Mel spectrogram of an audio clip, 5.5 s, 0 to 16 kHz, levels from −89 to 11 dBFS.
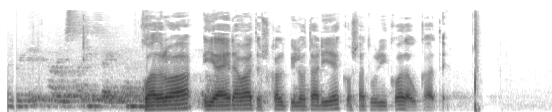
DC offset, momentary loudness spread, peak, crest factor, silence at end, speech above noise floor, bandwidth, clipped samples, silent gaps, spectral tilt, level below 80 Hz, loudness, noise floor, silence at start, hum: under 0.1%; 18 LU; -2 dBFS; 20 dB; 1.2 s; 52 dB; 11 kHz; under 0.1%; none; -6.5 dB/octave; -62 dBFS; -20 LUFS; -72 dBFS; 0.1 s; none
